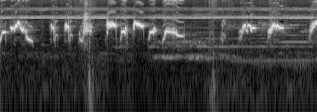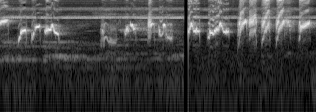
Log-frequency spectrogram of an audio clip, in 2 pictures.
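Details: Red-whiskered bulbul giving an intense fighting song for training, almost nonstop: rapid strings of whistled, warbling and chattering notes, short breaks at about two and four seconds, then a dense final burst.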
